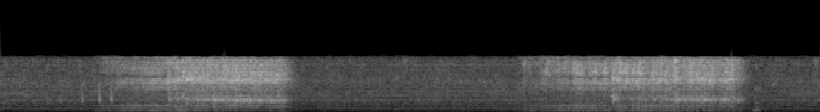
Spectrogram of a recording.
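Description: A man snoring loudly: two long snores of about two seconds each, roughly four seconds apart, over a steady low hum.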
